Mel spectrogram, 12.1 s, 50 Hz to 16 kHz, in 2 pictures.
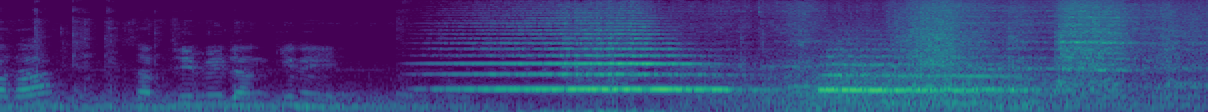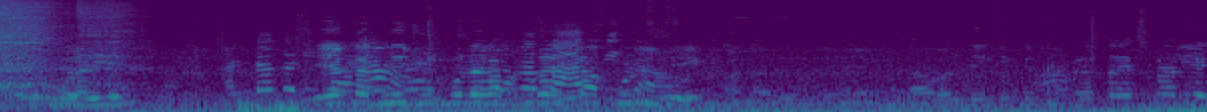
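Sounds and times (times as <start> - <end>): moving train rushing: 0.0 - 7.2
train horn blasts: 2.0 - 6.4.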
